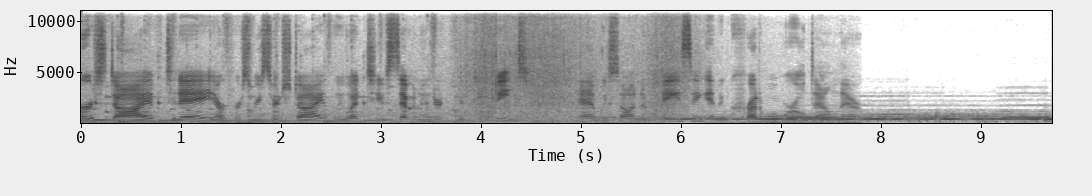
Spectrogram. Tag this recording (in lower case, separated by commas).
speech, music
